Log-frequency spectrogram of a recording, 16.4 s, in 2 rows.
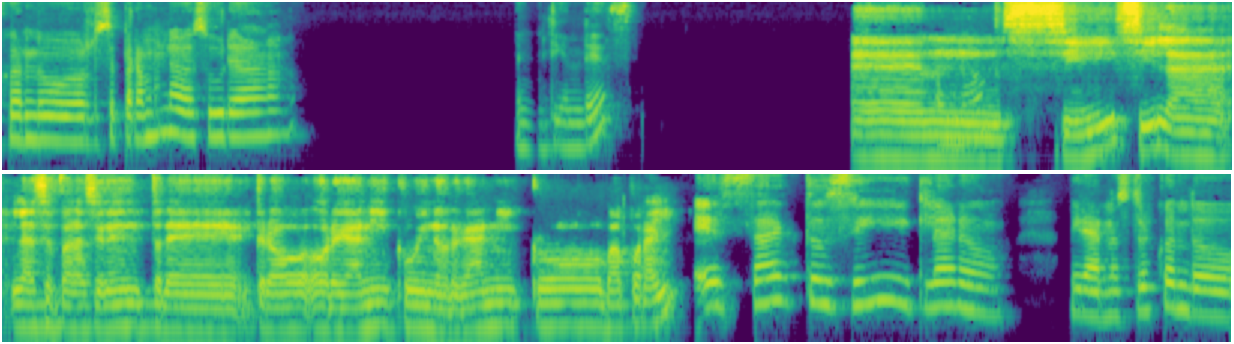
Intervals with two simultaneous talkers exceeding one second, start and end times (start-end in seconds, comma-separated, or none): none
